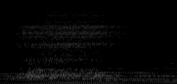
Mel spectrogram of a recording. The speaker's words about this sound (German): Nimm hier einmal einen tiefen Atemzug, atme tief in deinen Körper ein und werde richtig wach.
